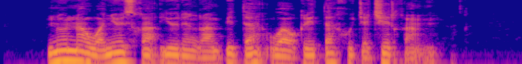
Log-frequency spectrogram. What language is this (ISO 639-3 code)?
qvl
